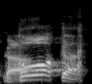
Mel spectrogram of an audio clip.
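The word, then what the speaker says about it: Gorka: Uh, that's actually how you pronounce his name. Gawka.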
